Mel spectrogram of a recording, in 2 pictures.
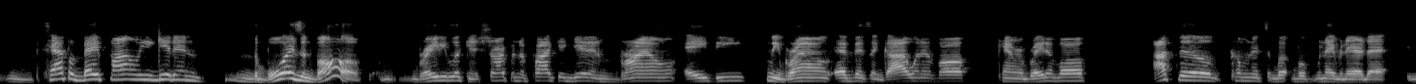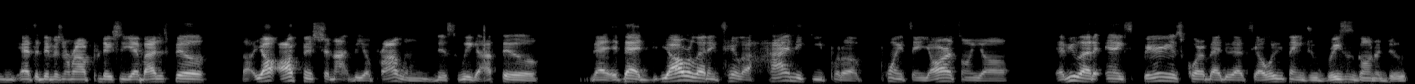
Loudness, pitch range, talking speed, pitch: -27 LUFS, 125-175 Hz, 200 wpm, 150 Hz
